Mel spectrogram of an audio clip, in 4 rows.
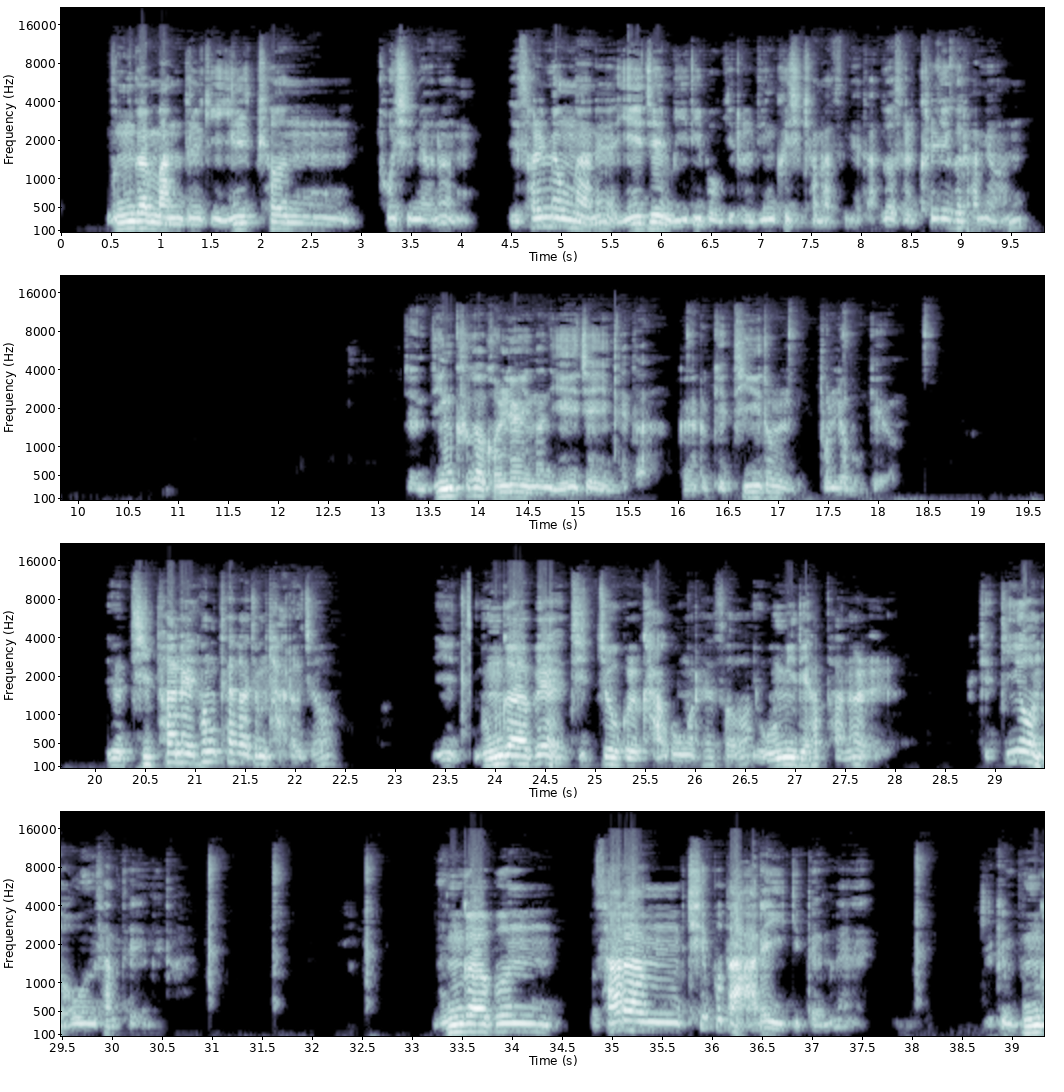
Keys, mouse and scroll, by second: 4.3 middle click, 8.6 click, 16.0-17.0 drag, 17.5 click, 19.0 middle click, 19.2 middle click, 19.3 middle click, 23.6 middle click, 30.9 middle click, 32.4 shift+middle click, 37.7 scroll down 2, 37.9 shift+middle click.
